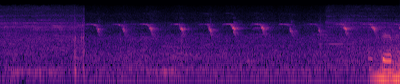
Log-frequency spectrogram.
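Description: A bird calling: a run of short, high, falling notes, about three a second, starting about a second in and lasting some four seconds.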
